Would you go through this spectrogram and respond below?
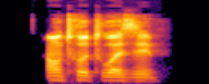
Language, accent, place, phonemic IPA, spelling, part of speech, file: French, France, Lyon, /ɑ̃.tʁə.twa.ze/, entretoiser, verb, LL-Q150 (fra)-entretoiser.wav
- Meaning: to brace, to put a brace/crosspiece between (two beams)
